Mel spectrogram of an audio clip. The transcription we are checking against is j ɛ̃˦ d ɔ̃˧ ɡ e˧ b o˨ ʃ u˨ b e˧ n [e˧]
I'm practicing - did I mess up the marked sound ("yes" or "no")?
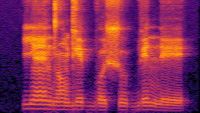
yes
